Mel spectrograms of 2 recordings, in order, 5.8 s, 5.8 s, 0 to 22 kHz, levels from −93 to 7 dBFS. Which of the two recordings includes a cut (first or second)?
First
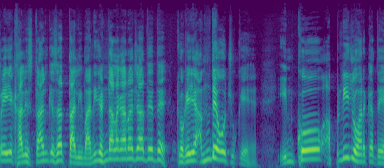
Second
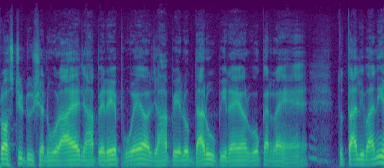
first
